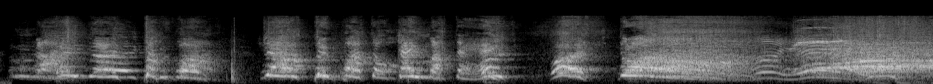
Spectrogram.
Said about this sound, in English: last night it was awarded to New Zealand Warriors captain Roger Tuivasa-Sheck, as he accepted the prize on stage, his fellow players rose from the crowd and honoured his achievement with a truly awesome rendition of the haka.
